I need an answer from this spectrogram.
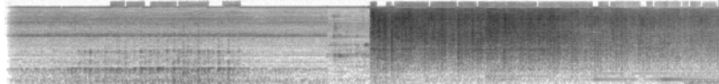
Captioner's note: water sizzling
